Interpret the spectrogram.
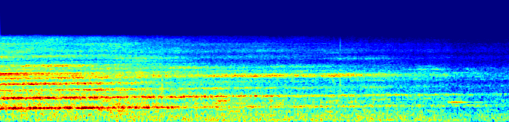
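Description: Electric train at a station platform: a steady, high, many-pitched squeal or whine over rumble, loudest at first and fading steadily over several seconds.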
